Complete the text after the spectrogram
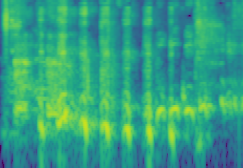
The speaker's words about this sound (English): Clear my throat a little bit.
